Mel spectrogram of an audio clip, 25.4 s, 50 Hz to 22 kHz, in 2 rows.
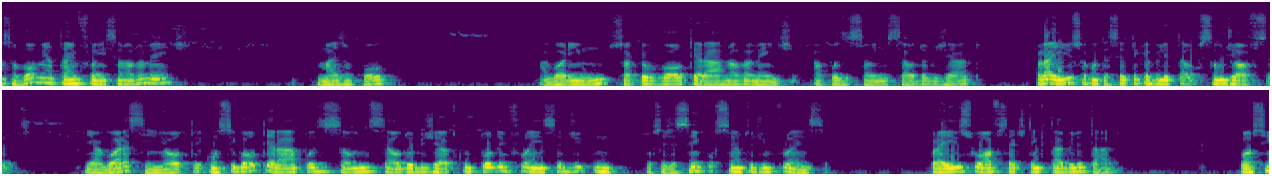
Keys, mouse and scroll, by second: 2.6-4.5 drag, 5.1-7.0 drag, 9.6-10.6 drag, 11.6-13.4 drag, 14.6 click, 15.7-17.4 drag, 17.9-21.3 drag.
